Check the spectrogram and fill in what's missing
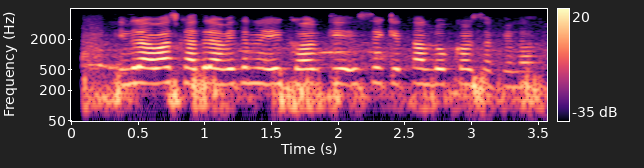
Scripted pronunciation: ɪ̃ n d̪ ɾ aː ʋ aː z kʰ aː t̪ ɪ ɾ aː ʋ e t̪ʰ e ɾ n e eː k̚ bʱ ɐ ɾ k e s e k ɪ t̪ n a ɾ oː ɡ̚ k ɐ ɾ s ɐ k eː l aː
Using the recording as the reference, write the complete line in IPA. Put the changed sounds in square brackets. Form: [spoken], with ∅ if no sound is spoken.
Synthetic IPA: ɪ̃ n d̪ ɾ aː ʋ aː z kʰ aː t̪ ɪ ɾ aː ʋ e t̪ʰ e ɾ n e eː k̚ [ɡʱ] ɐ ɾ k e s e k ɪ t̪ n a [l] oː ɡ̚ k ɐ ɾ s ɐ k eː l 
